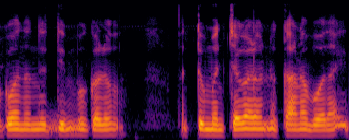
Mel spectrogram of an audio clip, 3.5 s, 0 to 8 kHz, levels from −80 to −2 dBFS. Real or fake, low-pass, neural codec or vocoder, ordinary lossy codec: real; 7.2 kHz; none; none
